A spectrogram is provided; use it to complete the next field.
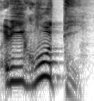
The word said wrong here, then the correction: Huzruiwuhti: H-U-Z-R-U-I-W-U-H-T-I. – Ok, entonces, ¿cómo se dice? – Jursuriuguti. – Jursuriuguti. Ajá. Jursuriuguti.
